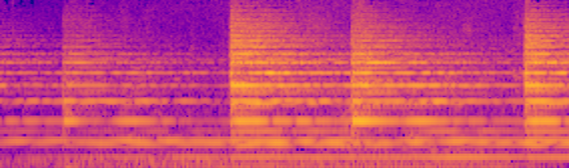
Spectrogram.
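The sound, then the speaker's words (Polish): Church bells ring out in a slow sequence of four strikes. The church has three bells, bought and hung under Father Simonaitis. Each strike leaves a long, humming overtone that hangs between blows, with a low steady drone beneath. No talking. “dzwony też zostały zakupione i powieszone tutaj w tym kościele, bo jeszcze nie było.”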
